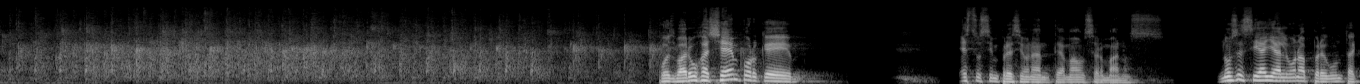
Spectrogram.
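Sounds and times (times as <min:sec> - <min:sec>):
audience applause: 0:00.0 - 0:07.0
speech: 0:06.6 - 0:08.1, 0:09.6 - 0:11.6, 0:12.2 - 0:13.6.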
